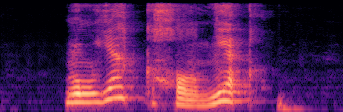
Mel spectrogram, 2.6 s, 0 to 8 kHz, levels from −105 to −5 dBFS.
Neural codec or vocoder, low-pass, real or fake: codec, 16 kHz in and 24 kHz out, 1.1 kbps, FireRedTTS-2 codec; 7.2 kHz; fake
